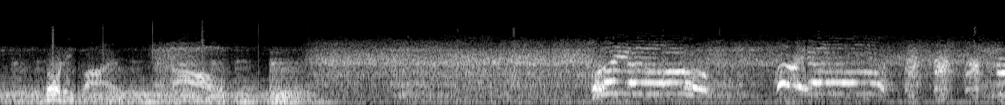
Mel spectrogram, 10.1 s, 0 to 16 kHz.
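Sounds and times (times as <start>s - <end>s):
oil well gusher rushing hiss: 3.2s - 10.0s.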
